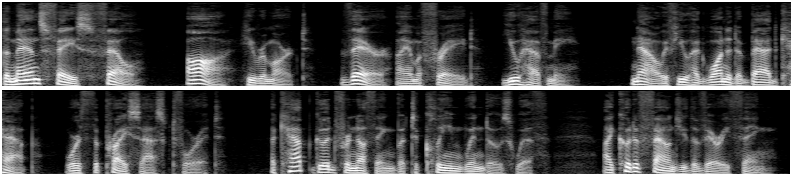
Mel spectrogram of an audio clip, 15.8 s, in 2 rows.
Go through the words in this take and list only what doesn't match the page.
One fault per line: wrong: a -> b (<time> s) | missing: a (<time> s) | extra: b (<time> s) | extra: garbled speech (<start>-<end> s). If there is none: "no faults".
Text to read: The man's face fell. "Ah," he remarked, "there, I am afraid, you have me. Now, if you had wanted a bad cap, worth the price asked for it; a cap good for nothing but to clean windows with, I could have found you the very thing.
no faults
